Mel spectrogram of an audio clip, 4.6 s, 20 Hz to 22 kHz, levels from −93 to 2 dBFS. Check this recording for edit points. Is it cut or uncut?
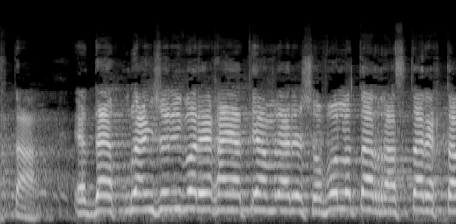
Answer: uncut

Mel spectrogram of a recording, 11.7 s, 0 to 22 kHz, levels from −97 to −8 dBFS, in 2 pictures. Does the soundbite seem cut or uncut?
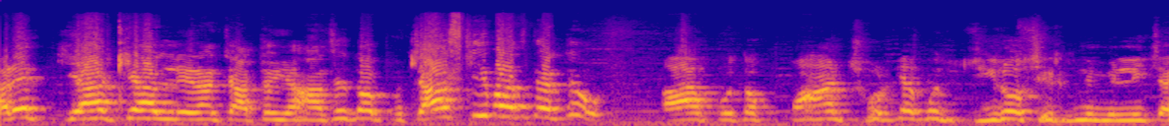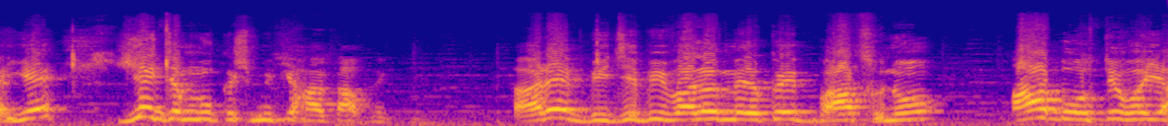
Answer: uncut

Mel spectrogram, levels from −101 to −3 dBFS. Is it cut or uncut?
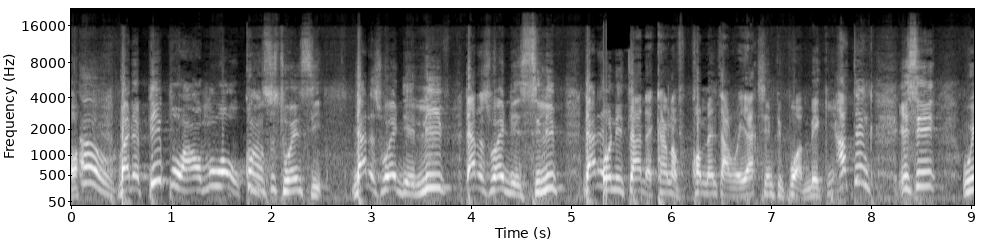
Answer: cut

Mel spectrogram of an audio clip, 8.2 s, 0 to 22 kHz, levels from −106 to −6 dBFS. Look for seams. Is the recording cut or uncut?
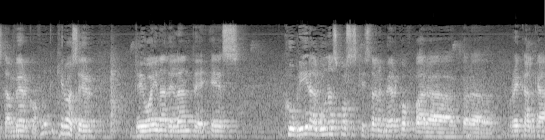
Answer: cut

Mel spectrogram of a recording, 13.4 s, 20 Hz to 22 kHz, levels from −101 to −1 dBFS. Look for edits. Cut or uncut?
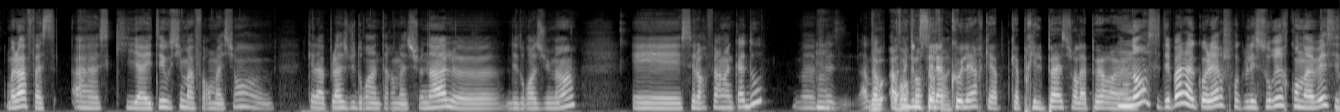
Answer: uncut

